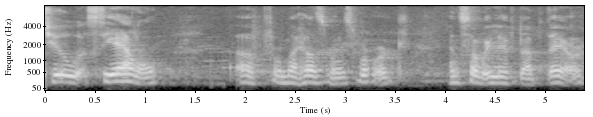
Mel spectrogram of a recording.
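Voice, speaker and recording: A medium-pitched woman at a very slow pace with ordinary pitch variation, over noticeable background noise. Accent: American. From Southern California. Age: 90s. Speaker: elderly church member. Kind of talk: interview reminiscence. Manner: halting, many fillers.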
